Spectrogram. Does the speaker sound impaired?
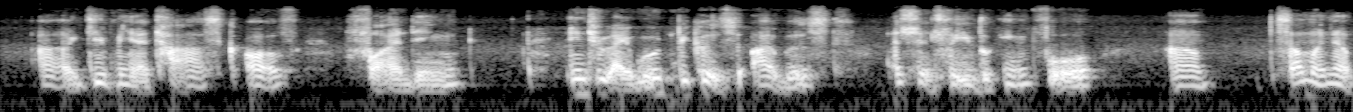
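Yes: cerebral palsy; from birth, born two months premature, died twice at birth, brain damage.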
